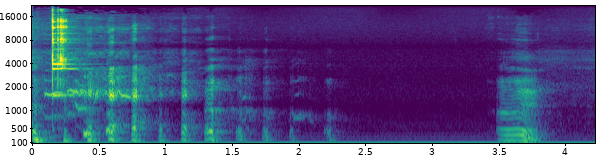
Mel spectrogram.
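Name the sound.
champagne glasses clinking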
